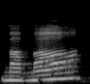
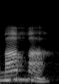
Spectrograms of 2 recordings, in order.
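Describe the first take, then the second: First: "mama" as ma-MAA, long final A; stress on second A. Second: "mama" as MA-ma, falling away; stress on first syllable. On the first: Teacher contrasting two accents for learners, stress on second A. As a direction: lean on the end of "mama". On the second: Teacher contrasting two accents for learners, first-syllable stress. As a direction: lean on the start of "mama". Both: Shown as a demonstration. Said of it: "difference just from an accent".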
